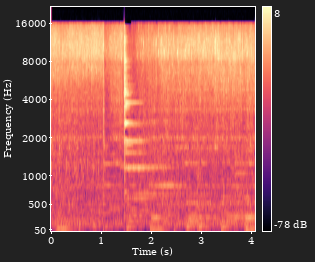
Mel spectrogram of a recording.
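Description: Two tablespoons of butter melting in a hot pan, a soft, steady sizzle under a low background hum, with a brief clink of a utensil partway through.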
